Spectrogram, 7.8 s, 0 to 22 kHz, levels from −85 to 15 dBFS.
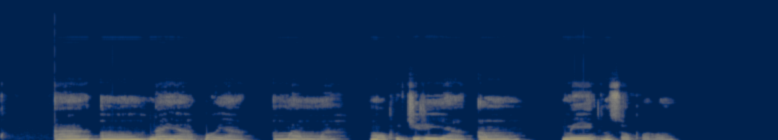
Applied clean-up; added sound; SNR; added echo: none; none; none; none.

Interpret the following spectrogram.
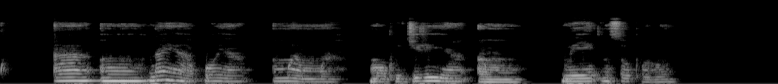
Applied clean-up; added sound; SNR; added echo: none; none; none; reverberation time 0.1 s.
